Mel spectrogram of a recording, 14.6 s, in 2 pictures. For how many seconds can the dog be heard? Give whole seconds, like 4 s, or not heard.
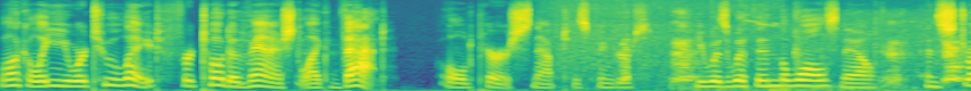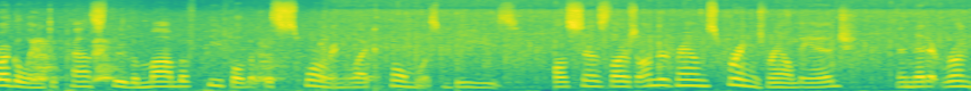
6 s.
